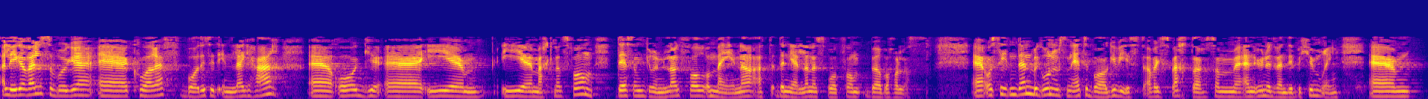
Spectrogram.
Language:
Norwegian Nynorsk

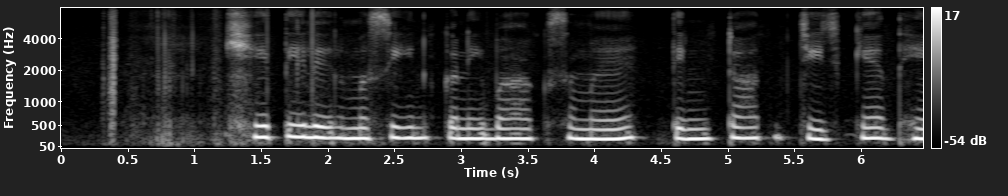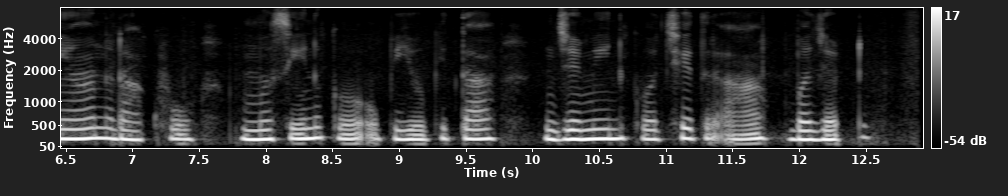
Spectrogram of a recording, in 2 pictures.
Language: Maithili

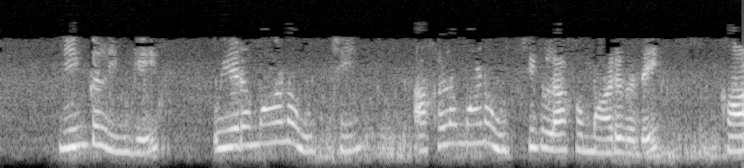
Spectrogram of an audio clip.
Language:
Tamil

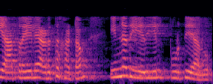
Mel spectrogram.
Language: Malayalam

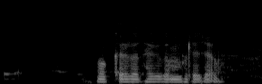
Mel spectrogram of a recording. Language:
Bangla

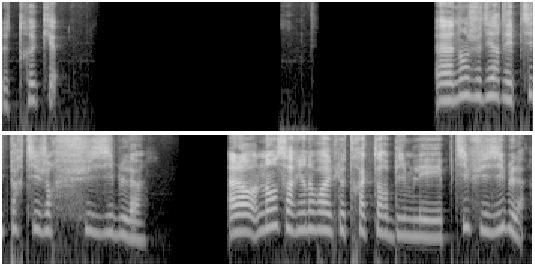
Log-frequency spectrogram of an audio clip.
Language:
French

